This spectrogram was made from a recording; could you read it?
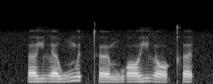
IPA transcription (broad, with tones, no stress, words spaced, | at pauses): ɐ˨˧jlɐ˨˧w mɵ˥t̚t̪ʰœː˨˩mwɔː˨˥j lɔː˨˩kʰɐ˨˥t̚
